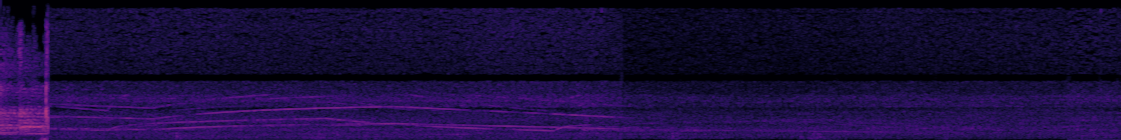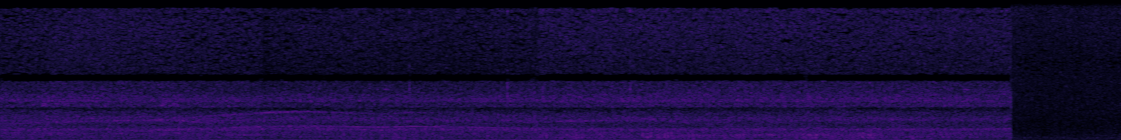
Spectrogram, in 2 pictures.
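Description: Several distant wailing sounds, overlapping and rising and falling slowly in pitch, over a steady outdoor hiss; the background changes abruptly a few times.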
